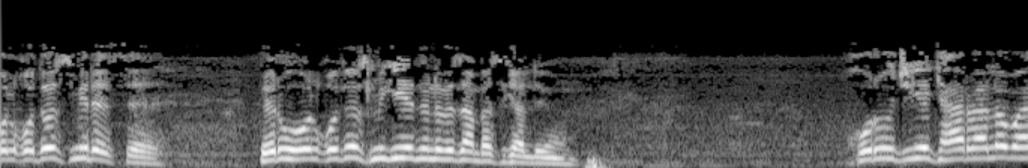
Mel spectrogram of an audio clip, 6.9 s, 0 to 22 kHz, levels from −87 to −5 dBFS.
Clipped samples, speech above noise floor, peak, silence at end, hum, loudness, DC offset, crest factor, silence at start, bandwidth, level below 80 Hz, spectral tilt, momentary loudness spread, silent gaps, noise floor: under 0.1%; 31 dB; -2 dBFS; 0 s; none; -15 LUFS; under 0.1%; 14 dB; 0 s; 7.6 kHz; -40 dBFS; -4 dB/octave; 8 LU; none; -45 dBFS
